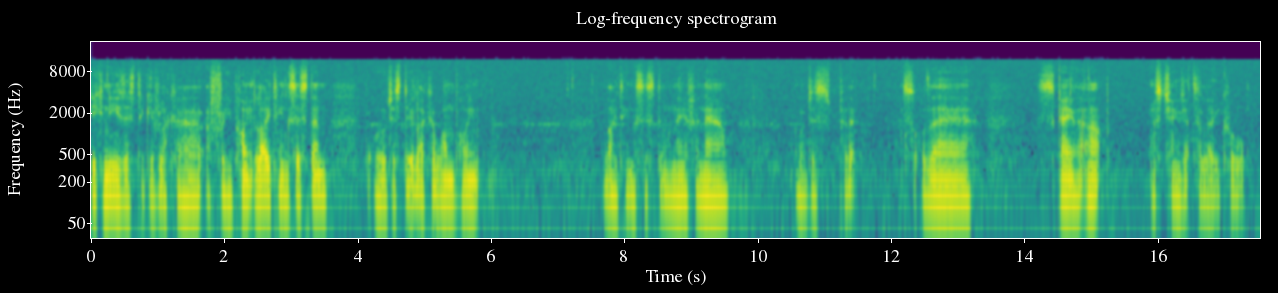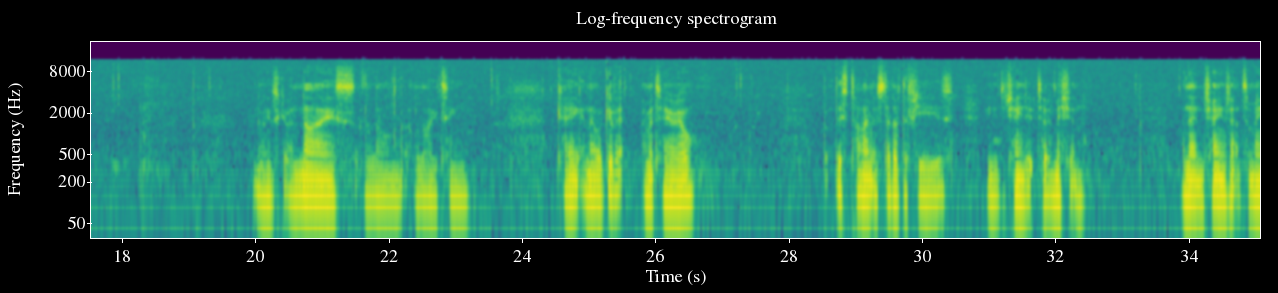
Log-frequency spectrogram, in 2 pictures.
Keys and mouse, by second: 0.1-6.3 drag, 7.2-8.8 drag, 16.0-21.4 drag, 22.4-24.0 middle drag.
